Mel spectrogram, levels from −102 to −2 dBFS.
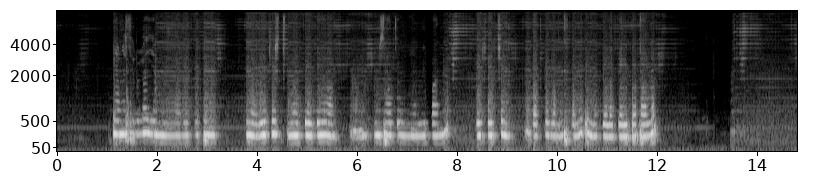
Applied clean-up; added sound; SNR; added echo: neural separator model SepFormer DNS4.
